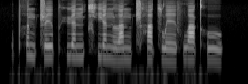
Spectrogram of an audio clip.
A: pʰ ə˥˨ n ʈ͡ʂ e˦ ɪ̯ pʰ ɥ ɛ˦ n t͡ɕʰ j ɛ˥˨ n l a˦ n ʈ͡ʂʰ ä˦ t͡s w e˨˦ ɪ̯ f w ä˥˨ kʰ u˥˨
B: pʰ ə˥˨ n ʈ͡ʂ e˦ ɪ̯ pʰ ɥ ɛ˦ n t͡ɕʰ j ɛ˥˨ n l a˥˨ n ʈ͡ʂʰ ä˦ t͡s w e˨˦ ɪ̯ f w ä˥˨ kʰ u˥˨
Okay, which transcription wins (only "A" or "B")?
B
